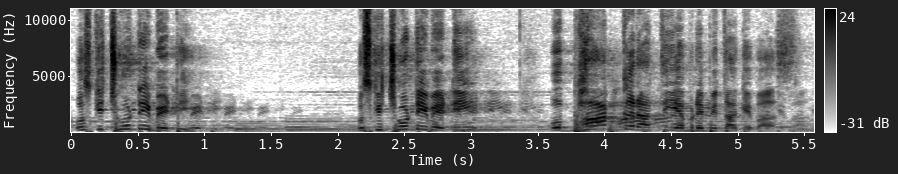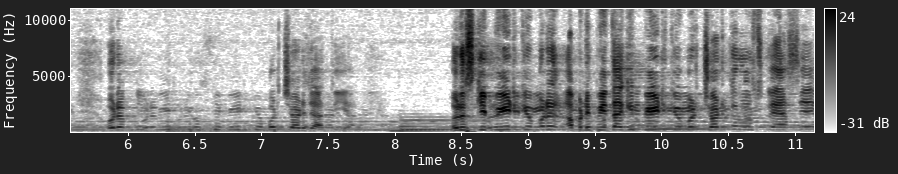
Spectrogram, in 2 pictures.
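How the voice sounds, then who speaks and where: High-pitched preacher over music. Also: male voice, normal speed. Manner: storytelling preacher, calls out for congregation responses. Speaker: pastor. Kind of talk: sermon. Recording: music under the voice.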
